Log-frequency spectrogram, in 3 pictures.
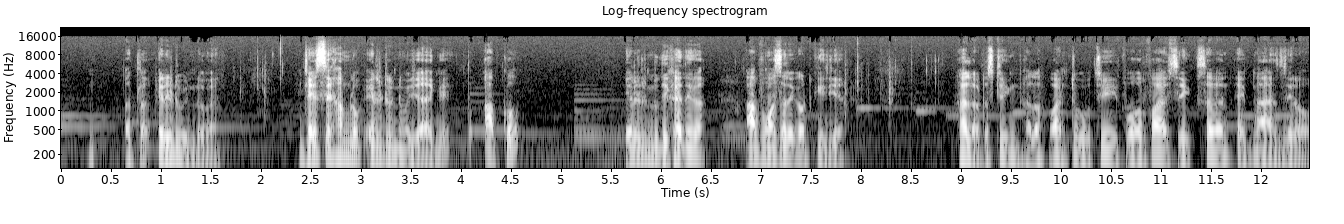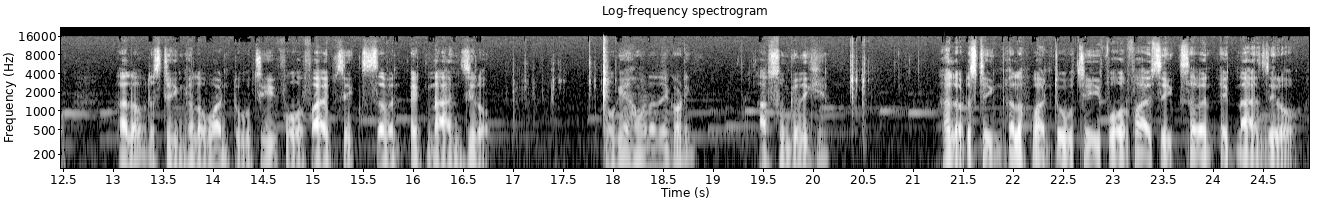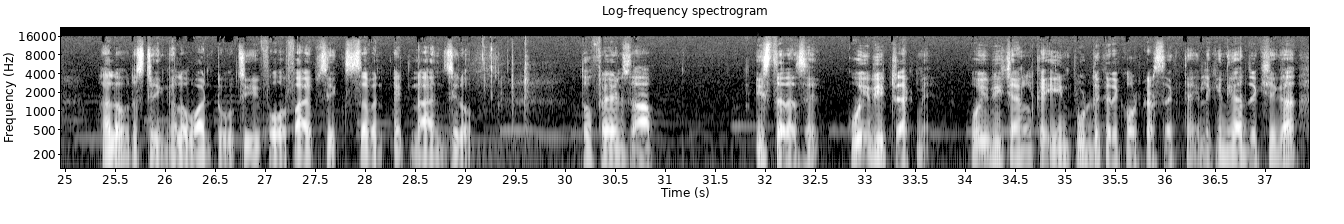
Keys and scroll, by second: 8.2 ctrl+space, 17.3 ctrl+space, 17.9 space, 20.5 space, 29.6 space.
